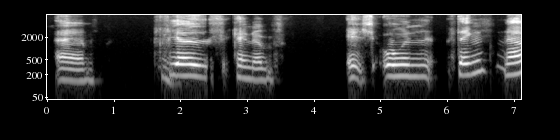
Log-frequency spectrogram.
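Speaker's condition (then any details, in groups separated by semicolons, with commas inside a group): Cerebral palsy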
